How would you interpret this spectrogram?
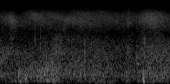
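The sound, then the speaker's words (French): A steady, soft rush of wind blows across an open, quiet snowy Arctic landscape near Kvikkjokk in Jokkmokk, north of the Arctic Circle at 67 degrees north, a constant airy hiss with a couple of faint crunching taps underneath. “Le vent.”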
